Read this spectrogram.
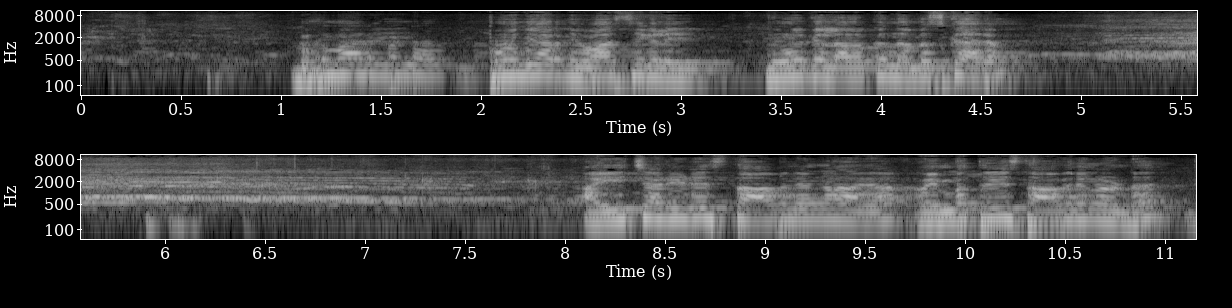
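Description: A man speaks loudly and forcefully into a microphone through a loudspeaker.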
